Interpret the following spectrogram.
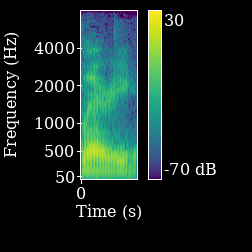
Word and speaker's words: Leri: your family mm-hmm yeah so my name is larry argueta um but uh you guys so like to say in spanish it's lady argueta just a little fun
